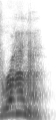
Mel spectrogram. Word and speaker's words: hrana: for food, and it's hrana. And that is in modern language there, and it's pronounced as rana.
